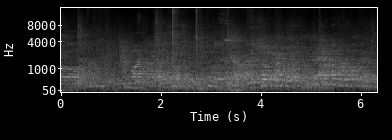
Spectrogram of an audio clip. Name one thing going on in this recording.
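Men talk and call out to each other in a large echoing hall.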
